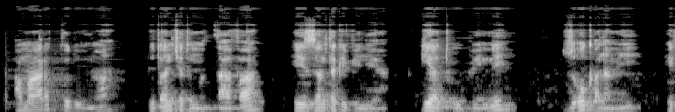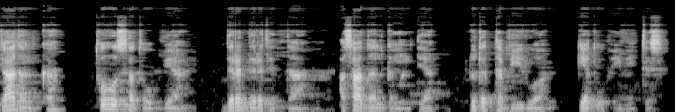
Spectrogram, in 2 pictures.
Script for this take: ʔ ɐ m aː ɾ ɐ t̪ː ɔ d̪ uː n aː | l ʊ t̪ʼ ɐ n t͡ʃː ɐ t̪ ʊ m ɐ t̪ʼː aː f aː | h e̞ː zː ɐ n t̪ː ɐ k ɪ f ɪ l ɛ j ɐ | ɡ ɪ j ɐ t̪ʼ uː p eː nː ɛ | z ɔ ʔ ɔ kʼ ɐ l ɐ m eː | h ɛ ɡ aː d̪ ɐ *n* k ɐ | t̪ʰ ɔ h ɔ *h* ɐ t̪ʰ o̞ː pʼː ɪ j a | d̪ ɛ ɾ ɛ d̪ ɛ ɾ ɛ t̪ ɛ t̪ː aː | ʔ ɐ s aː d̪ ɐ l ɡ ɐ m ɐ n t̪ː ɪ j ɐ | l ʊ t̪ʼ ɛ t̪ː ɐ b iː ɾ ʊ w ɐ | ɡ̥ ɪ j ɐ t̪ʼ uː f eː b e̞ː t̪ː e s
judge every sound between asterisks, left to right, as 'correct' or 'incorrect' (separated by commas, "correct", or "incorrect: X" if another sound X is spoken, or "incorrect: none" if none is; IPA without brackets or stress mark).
incorrect: ŋ, incorrect: s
